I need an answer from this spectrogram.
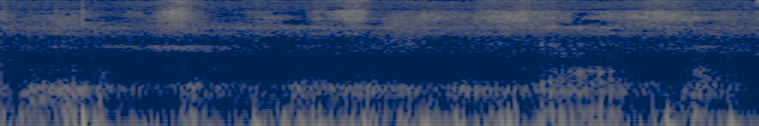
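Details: Male bobcat purring contentedly after a meal of deer meat and a belly rub, a steady low rumble pulsing in quick waves, with faint rustling nearby.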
